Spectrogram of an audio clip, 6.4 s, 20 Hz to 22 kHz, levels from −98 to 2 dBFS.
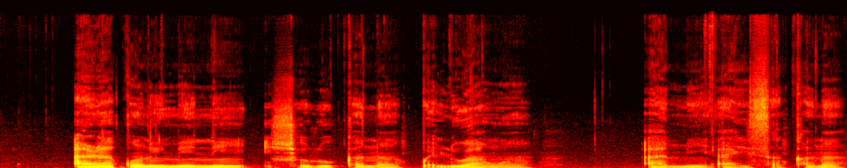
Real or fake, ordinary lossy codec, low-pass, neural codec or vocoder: fake; none; none; vocoder, 48 kHz, 128 mel bands, Vocos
